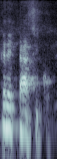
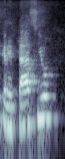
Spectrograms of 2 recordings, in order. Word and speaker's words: Cretácico: En términos muy sencillos para llevar una explicación geológica, el Cretácico, en realidad la pronunciación es Cretácico. Cuando Ok, alguien dice Cretáceo, ya sabemos que no es geólogo.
